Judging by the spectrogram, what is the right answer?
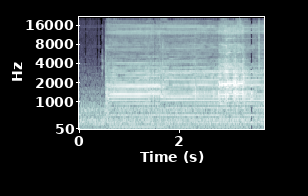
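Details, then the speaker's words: Samsung Jet 90 Pet vacuum turbo brush motor run on 15V bench supply: small DC motor spins up with steady even high whir, running normally, no knocks or grinding. "The engine is running normally, so nothing's happening here."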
